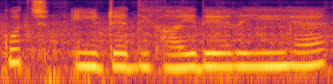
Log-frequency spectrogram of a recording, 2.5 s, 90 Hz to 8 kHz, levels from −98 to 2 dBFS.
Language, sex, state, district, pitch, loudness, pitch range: Hindi, female, Uttar Pradesh, Saharanpur, 235 Hz, -12 LUFS, 230-245 Hz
